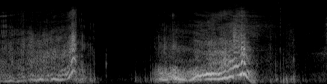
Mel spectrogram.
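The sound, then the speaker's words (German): Two zipper pulls on an Italian leather bag: a short rasping zip, a brief pause, then a second, longer zip, both fairly soft and heard alone. “Das ist eine Ledertasche, gerade aus Italien angekommen, von The Bridge. Sehr edle, schöne Marke italienischen Leders, die ich bei Vinted gekauft habe.”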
